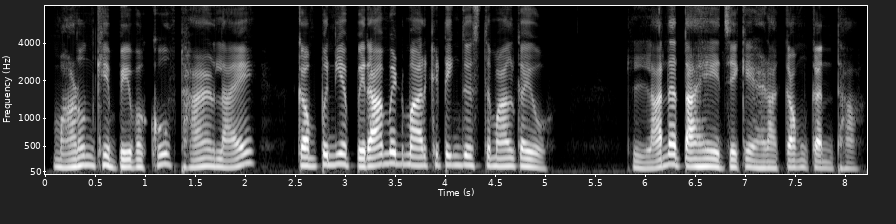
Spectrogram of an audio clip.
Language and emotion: Sindhi, disgusted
